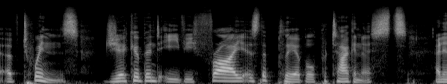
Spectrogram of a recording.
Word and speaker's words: Frye: Anderson gladly pointed out I was pronouncing the fry surname as fryer which I will be correcting for this video also due to the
